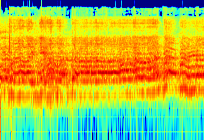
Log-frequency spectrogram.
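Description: Men's voices chanting a Kashmiri noha, a Shia mourning lament, together in long wavering notes, amplified over a loudspeaker.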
